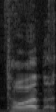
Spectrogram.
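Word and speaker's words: Tiber: how to pronounce that Loy just came in and said it's the Tyber so I gave you Tyber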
